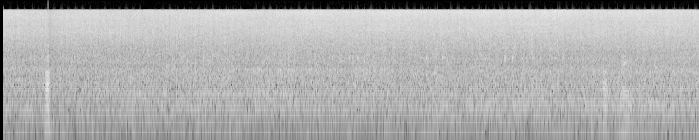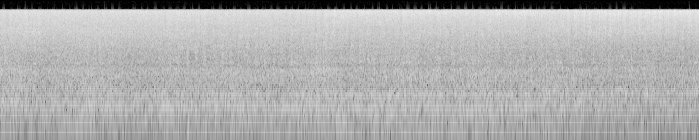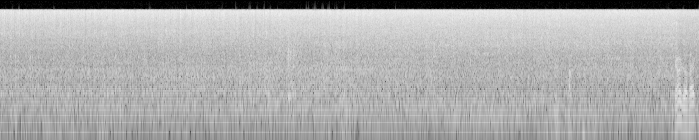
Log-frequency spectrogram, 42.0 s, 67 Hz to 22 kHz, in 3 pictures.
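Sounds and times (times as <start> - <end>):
water spray: 0.1 - 41.9
rotating brushes scrubbing bottles: 33.2 - 41.9.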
